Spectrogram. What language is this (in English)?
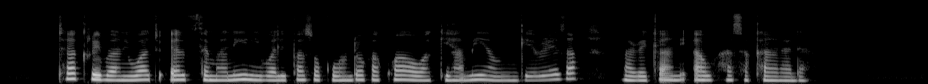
Swahili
